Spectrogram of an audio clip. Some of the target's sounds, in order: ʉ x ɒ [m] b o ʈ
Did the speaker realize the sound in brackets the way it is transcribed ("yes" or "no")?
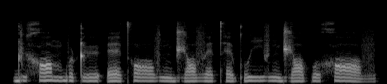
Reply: yes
